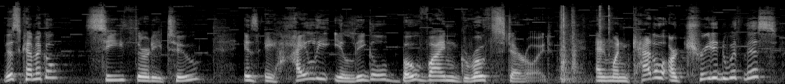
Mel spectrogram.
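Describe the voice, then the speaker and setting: A man's voice: high voice, sing-song, a little slow, a little hiss or hum, exaggerated voice. An actor playing an earnest, officious male spy team leader briefing agents in a comedic audio drama, businesslike and literal-minded. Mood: brisk, organizing.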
